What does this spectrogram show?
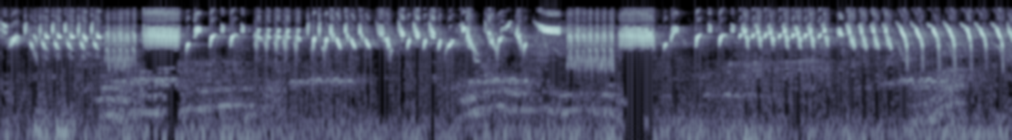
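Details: Dense, continuous finch × canary hybrid song: rapid rolling trills and sharp high chirps delivered almost without pause, interrupted by two brief harsh hissing noise bursts.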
